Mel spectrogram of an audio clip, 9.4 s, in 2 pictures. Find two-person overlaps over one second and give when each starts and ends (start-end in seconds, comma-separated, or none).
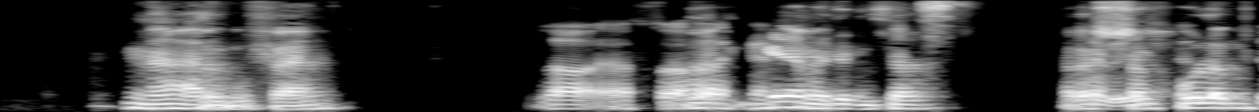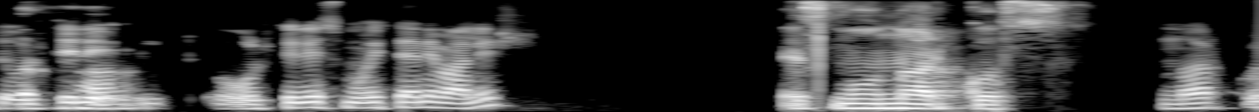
4.1-5.3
